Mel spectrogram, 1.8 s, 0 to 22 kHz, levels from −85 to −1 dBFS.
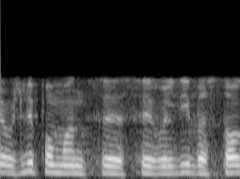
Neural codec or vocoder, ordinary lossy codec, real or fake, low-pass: none; AAC, 16 kbps; real; 3.6 kHz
